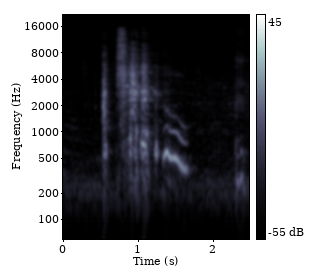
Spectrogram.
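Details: Young child playfully imitating a sneeze: a sharp intake, a noisy burst, then a falling vocal tail.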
